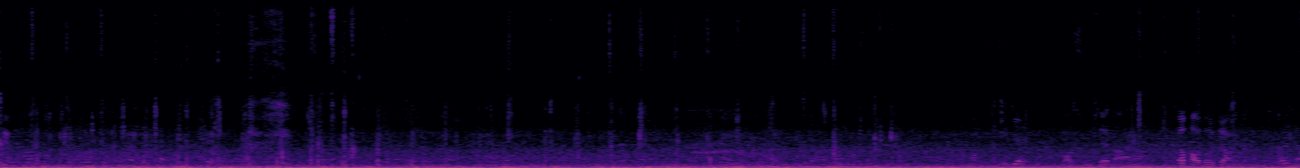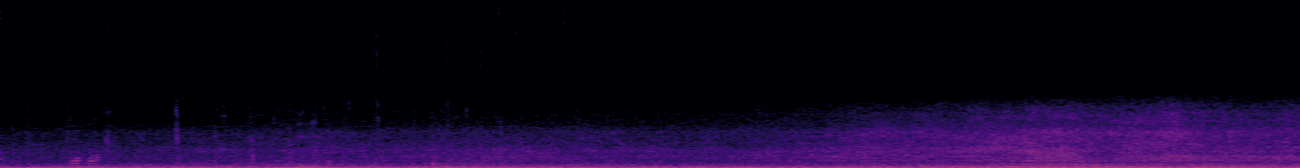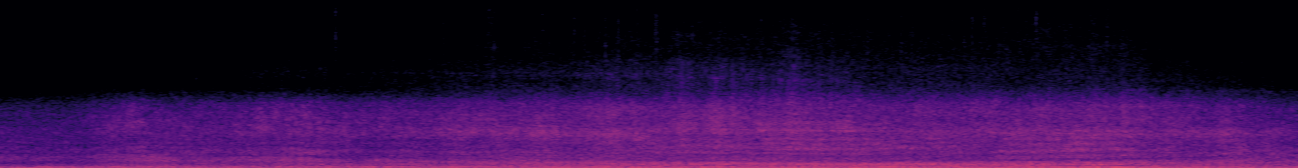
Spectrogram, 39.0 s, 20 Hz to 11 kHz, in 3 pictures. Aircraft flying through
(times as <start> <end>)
20.7 38.9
